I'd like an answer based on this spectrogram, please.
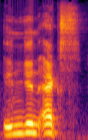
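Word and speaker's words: nginx: at that is coming we pronounce it as engine X.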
